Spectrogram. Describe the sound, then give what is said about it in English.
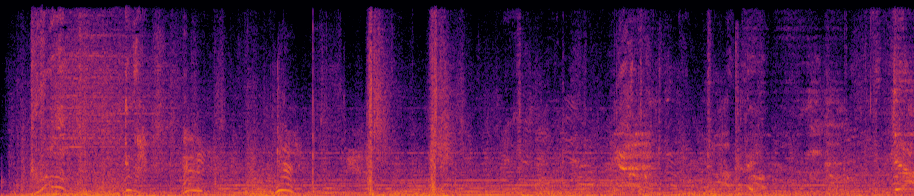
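A busy fist fight: one man lunges at another, brings him to the floor, sits on top of him and punches him; dull thuds and thwacks land irregularly amid shuffling, creaking and strained vocal grunts, with a steady background hum throughout. “… lunges at …, bringing him to the floor, then sits on top of him and punches him.”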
